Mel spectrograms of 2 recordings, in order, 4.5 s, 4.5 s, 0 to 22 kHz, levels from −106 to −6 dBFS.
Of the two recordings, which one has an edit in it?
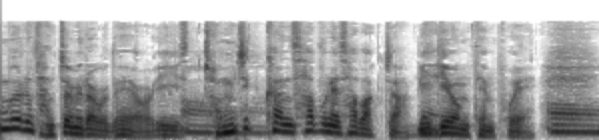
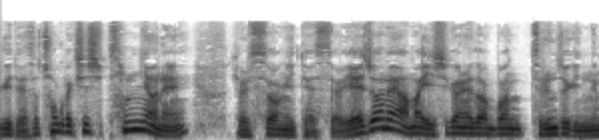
second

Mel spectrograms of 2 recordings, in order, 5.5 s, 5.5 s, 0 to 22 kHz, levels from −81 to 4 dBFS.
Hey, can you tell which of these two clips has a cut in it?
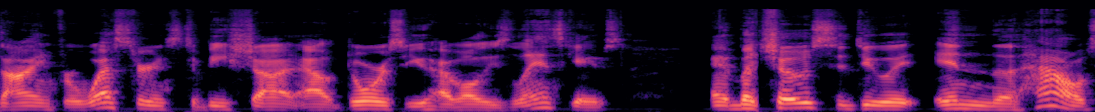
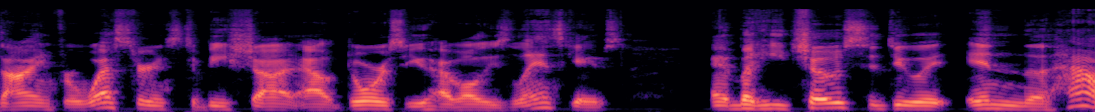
first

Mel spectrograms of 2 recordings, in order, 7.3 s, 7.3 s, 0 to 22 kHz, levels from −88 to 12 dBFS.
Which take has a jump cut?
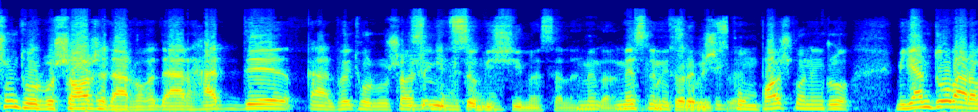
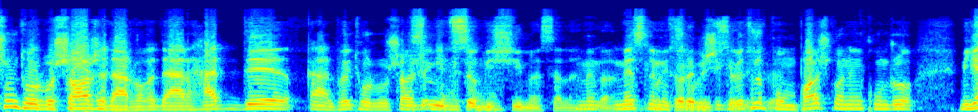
first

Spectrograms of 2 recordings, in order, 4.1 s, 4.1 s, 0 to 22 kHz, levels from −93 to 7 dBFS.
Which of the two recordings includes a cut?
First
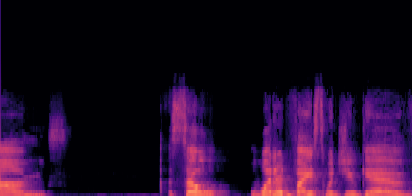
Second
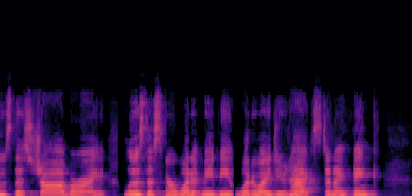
second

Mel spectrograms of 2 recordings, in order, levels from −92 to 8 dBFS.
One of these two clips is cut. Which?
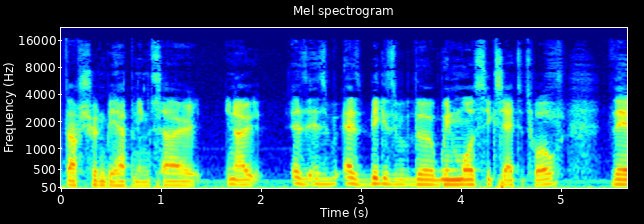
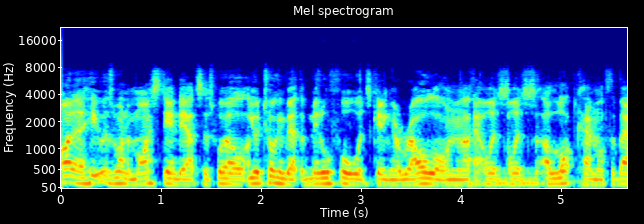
second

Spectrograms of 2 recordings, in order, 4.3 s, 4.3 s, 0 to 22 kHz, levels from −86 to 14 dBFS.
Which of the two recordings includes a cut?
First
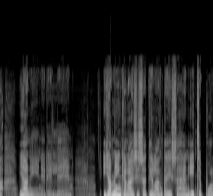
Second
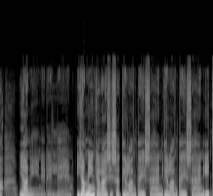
second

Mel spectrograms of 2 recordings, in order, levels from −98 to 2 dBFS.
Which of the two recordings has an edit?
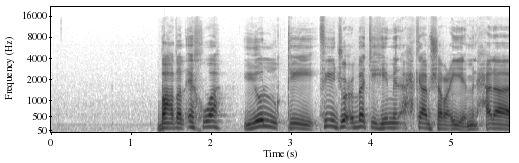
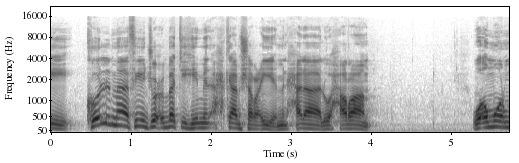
first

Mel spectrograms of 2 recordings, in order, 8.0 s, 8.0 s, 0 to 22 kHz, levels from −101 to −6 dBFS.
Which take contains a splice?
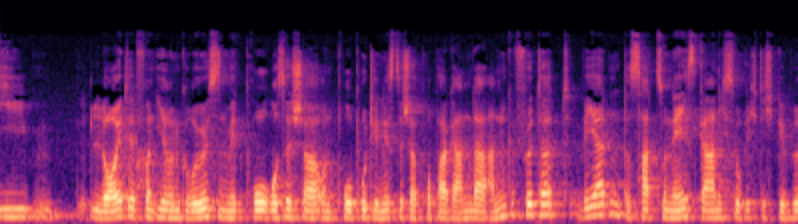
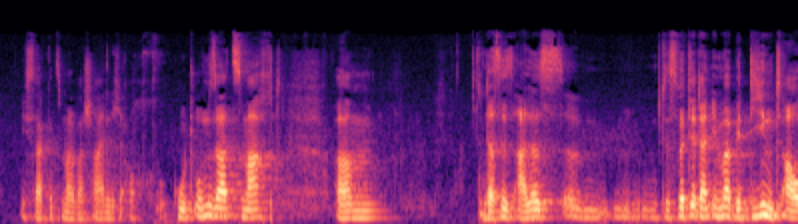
first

